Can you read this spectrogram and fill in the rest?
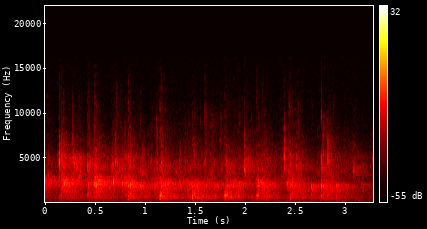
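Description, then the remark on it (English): A large church audience applauds steadily to cheer on fellow believers, many hands clapping in a dense, even roar with faint rhythmic pulses running through it, sustained at a fairly constant loudness with no talking. “How many of us could cheer them on and say, good job.”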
